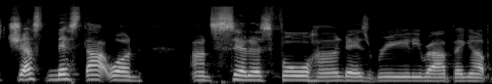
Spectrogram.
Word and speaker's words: Sinner: that one long janik sinner so it is thirty-oh that's all we're not from said yeah it's uh it's pretty good that is his name does rhyme with winner ah james black i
